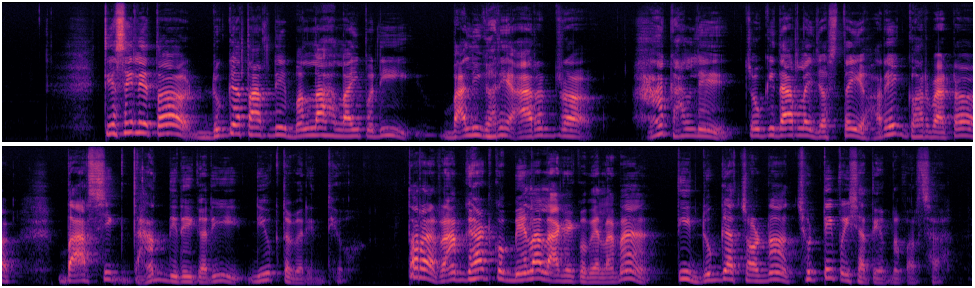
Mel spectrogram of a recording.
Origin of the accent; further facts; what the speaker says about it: Lumbini Province, Nepal; मेरो जन्मथलोबाट 9 किलोमिटर पूर्वको त्यो दरबारलाई बायाँ पारेर मेरो जिल्लाको सदरमुकाम तौलिहवा जाने गर्छु म।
